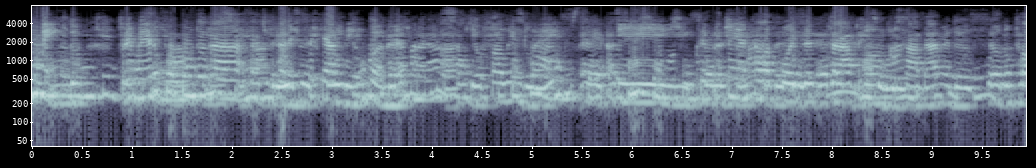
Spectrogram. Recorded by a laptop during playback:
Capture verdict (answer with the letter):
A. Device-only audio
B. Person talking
B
